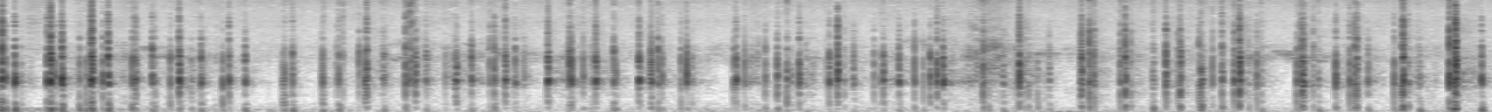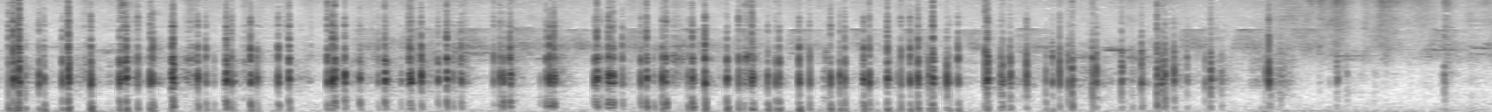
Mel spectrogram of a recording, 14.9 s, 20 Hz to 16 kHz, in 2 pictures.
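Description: A flat, beige, medium-sized cardboard makeup palette box is held in both hands and tapped and scratched with long dark nails. Rapid, dense, dry clicks and scrapes continue throughout, each dying away almost instantly, with most energy in the midrange around 1 kHz.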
